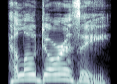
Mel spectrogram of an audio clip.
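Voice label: "hello", male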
